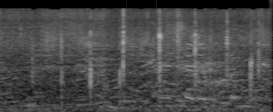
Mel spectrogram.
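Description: Low, indistinct voices of people talking, with a few scattered sharp taps.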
